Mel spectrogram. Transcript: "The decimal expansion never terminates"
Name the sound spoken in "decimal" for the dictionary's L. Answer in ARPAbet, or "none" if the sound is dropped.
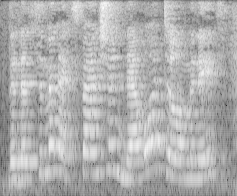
N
